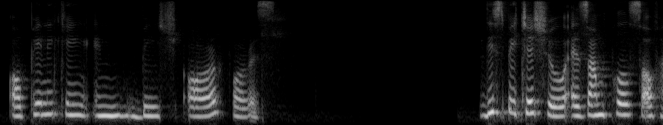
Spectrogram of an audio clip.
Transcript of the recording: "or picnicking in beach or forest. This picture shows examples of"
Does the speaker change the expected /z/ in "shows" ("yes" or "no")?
yes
